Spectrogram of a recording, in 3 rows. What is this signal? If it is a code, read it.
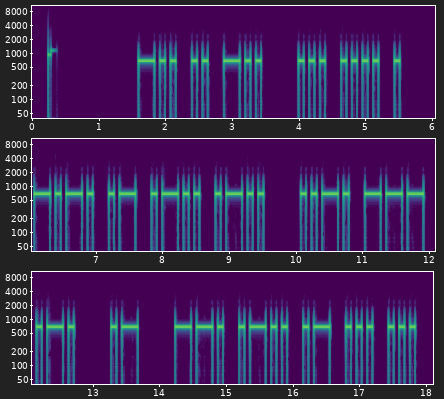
Morse code, heard as a keyed tone, about 15 wpm, 700 Hz. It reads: DID SHE CALL FOR A GLASS
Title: Sentences from Top 1300 Words 15wpm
